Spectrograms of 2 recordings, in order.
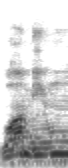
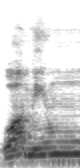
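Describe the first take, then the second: Both takes have the same delivery.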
